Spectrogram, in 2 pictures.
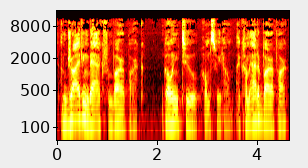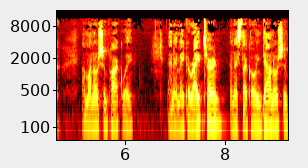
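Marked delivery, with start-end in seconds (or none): none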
